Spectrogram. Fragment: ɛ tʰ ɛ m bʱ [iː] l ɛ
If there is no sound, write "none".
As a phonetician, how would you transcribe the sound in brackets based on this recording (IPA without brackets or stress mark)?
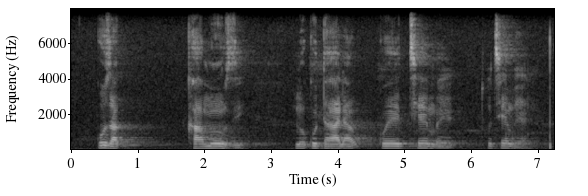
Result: ɛː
